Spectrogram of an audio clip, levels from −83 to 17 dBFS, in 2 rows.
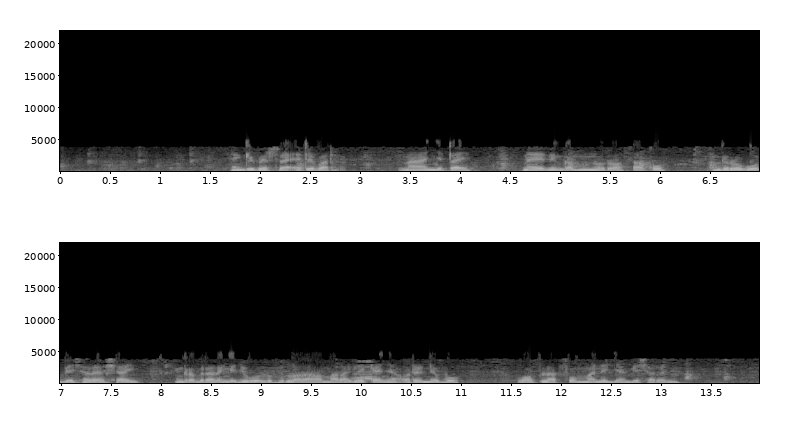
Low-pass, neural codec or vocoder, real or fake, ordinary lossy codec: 19.8 kHz; none; real; AAC, 16 kbps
